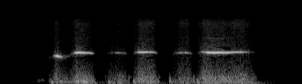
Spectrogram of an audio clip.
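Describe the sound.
Someone whistles a short tune of about six notes, some brief and others held, fairly loud, with no talking around it: the whistle of Omar from The Wire, used in Baltimore when a closer comes out of the bullpen.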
